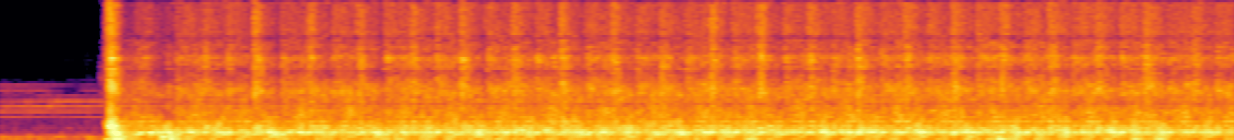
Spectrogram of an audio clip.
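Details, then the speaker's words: Engine that previously would not start catches abruptly and settles into a ragged, hissy, unevenly rough run; owner suspects a massive air leak somewhere, not confirmed. "It sounds like it's got a massive air leak somewhere to be fair as well. Massive air leak."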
